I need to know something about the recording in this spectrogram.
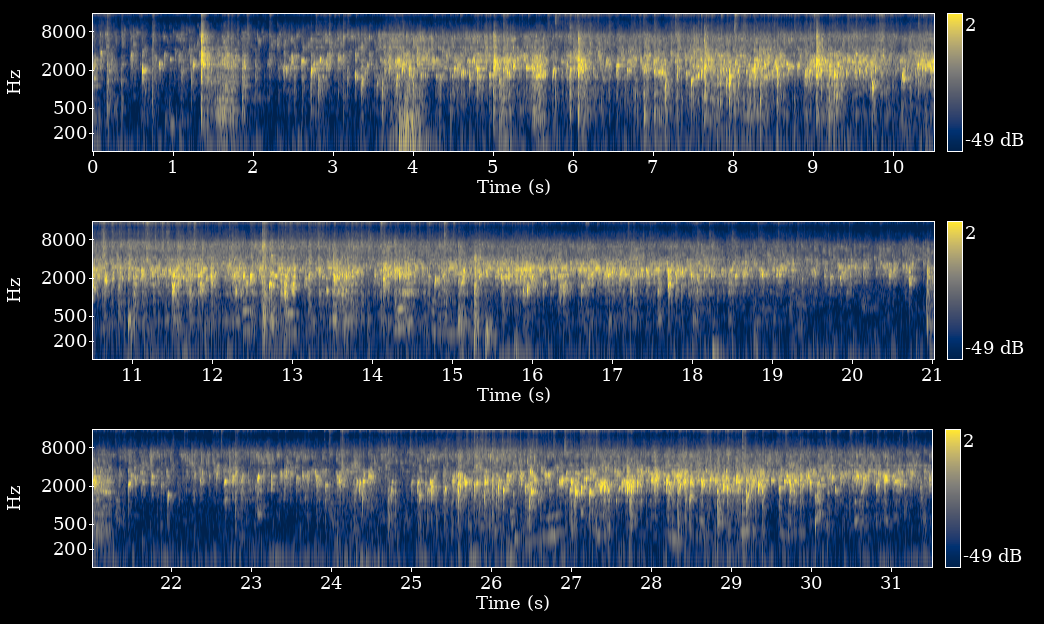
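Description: Chopped garlic sizzling in hot oil in a large wok over a wood fire: a steady frying hiss with fine crackles, the first step of sautéing for pancit.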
